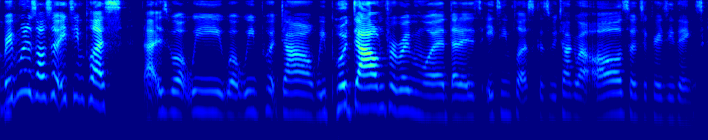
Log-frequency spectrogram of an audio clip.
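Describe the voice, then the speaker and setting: A playful, giggly and excitable woman chatting casually as a livestream host and game master, with slangy, sweary speech. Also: mid-range voice.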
